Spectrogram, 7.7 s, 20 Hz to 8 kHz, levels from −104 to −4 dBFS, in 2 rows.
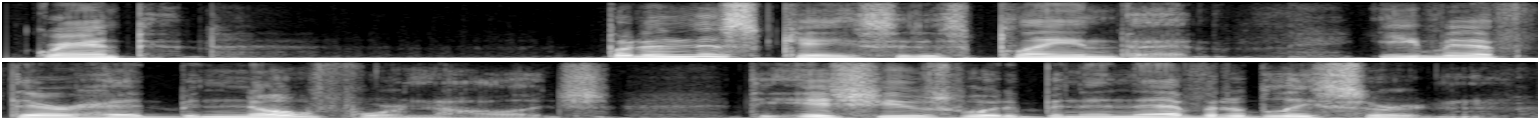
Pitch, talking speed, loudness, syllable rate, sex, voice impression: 145 Hz, 180 wpm, -18 LUFS, 6.2 syllables/s, male, very masculine, very middle-aged, thick, tensed, very powerful, bright, soft, slightly muffled, fluent, raspy, cool, intellectual, slightly refreshing, sincere, calm, mature, friendly, reassuring, unique, slightly elegant, wild, sweet, very lively, kind, slightly modest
